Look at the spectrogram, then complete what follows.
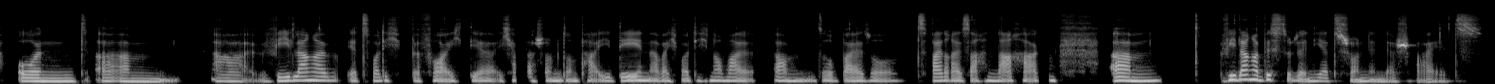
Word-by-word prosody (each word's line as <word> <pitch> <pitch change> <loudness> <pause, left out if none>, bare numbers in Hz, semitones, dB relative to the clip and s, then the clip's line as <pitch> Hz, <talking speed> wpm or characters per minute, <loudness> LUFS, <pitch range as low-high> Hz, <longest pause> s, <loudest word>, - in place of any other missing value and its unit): Und, 145 -2 +3
ähm, 140 - 0 0.3
äh, 145 -2 -2
wie 165 +2 +1
lange 185 -1 +3
jetzt 150 +2 -6
wollte 165 +2 0
ich, - - -11
bevor - - -1
ich - - -4
dir 85 -1 -1
ich - - -6
habe - - -6
da 160 - -6
schon 170 +4 +1
so 190 - -3
'n 165 - -1
paar - - -5
Ideen, 90 - +2
aber 85 -1 -1
ich - - -4
wollte 85 - -4
dich 160 - -10
noch 175 -1 +2
mal, 170 0 0 0.2
ähm 170 0 0
so 85 -2 -2
bei 80 +1 0
so 85 - -4 0.2
2, 170 0 0
3 85 - 0
Sachen 165 +1 -1
nachhaken. 175 +1 -1 0.6
Ähm, 170 -1 +5 0.6
wie 210 - +4
lange 220 0 +6
bist 220 +2 0
du - - -1
denn - - 0
jetzt 155 -2 -1
schon 75 +2 0
in 70 -1 -2
der 140 - -5
Schweiz? 145 0 0
155 Hz, 175 wpm, -25 LUFS, 130-175 Hz, 0.6 s, lange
